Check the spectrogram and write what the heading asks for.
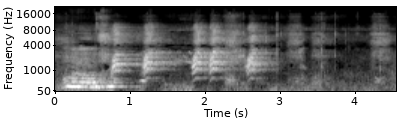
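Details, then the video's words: Baby goat from the Philippines producing dog-like barks, a run of four rasping yelps about twice a second, overlapped at the start by a low human voice. "BABY GOAT WITH IDENTITY CRISIS | Thinks that he is a dog"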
